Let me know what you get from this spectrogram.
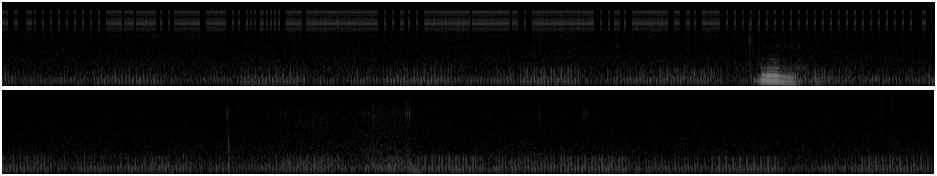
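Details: A lemur purring while being petted and settling down to sleep: a soft, steady, low pulsing rumble that runs throughout, with a brief sharp rising voice sound near the middle and faint background hiss early on.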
